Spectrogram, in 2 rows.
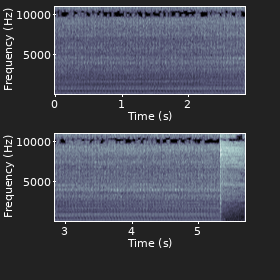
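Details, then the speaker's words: Stanley sound-insulated oil-free air compressor, 24 L tank, 1.3 hp, 8 kg pressure, running: low, smooth hum with quick even pulsing, quiet as an air conditioner, no rattle, then it stops abruptly; normal running. "Đó, mọi người thấy không, nó rất là êm, nó êm như tiếng máy lạnh chạy thôi. Đó, một trong những dòng nén khí mà êm nhất thế giới hiện tại bây giờ luôn. Đó, nó sử dụng cái công nghệ cách âm, nó rất là êm."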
